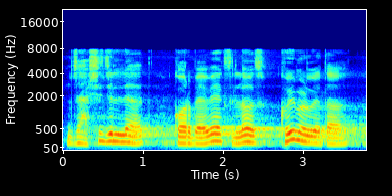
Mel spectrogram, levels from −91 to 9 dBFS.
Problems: constant background noise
